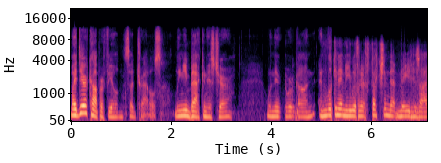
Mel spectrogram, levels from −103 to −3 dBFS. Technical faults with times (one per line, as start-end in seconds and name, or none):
4.13-4.60 repeated packet loss (robotic sound)
5.05-7.14 call bitrate drop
